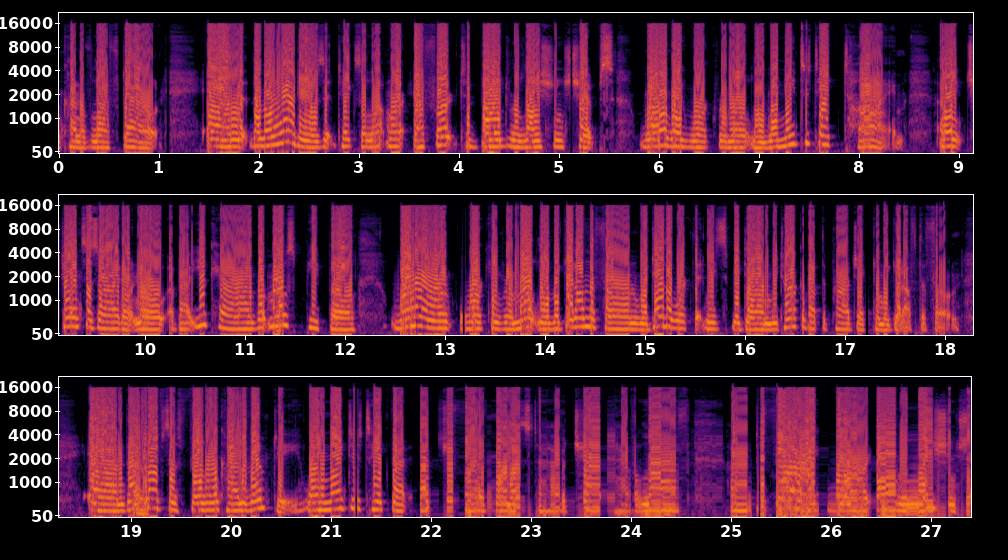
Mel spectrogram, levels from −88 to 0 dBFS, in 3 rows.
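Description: Speech, with three separate problems stacked on it. Through the whole clip there's integer overflow: loud peaks are being pushed about 10 dB past full scale, and instead of being limited they wrap around to the opposite sign. Only a small slice of the samples, something like one in twenty, actually crosses the line, but each one jumps across the whole range, so the louder syllables get hit with harsh, violent cracks that are much nastier than ordinary clipping. Then there are seven short dropouts from a gap at a join of encoded pieces, landing every 4 s at 1.08, 5.12, 9.15, 13.18, 17.21, 21.24 and 25.28 s. The first is about 38 ms and the rest about 32 ms. You can hear one between "most people when we're" and "remotely we get on", another between "we talk about the" and "and we get off", and one right after "need to". Each is a clean hole with slightly smeared edges, and the speech picks up exactly where it left off. 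That points to separately encoded chunks butted together without trimming the encoder's leading delay and the padding on the final frame. Finally, from 21.75 s to the end the voice turns into robotic sound that's likely from repeated short buffers. Most of that stretch is made of recycled fragments, and the whole thing rides on a rigid, metallic buzz at about 94 Hz. That pitch fits the same roughly 10.7 ms chunk being looped while fresh audio arrives too slowly and gets skipped, though the buzz still loosely tracks the speech.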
